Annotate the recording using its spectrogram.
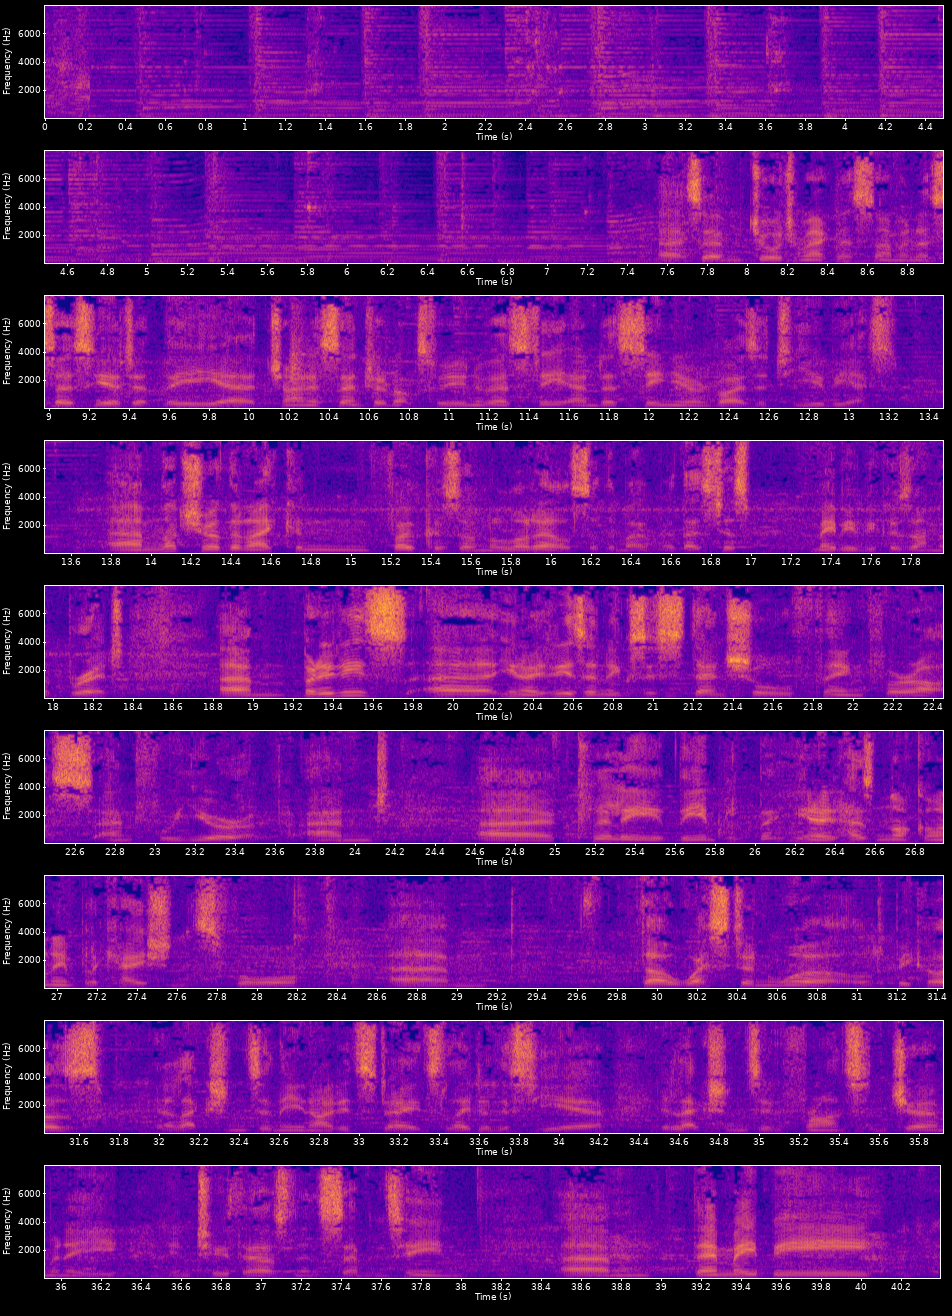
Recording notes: Economists, analysts and bloggers in attendance at the FT's Festival of Finance.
